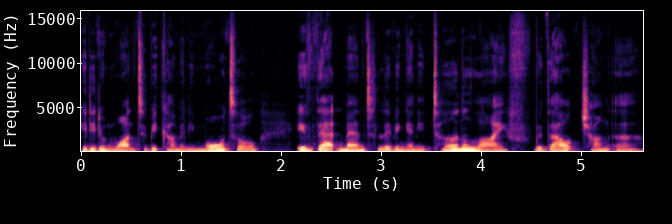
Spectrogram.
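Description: With a plain, everyday voice, a woman talks at a moderate pace, her pitch fairly low and its variation ordinary, on a very clean recording with a silent background. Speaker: podcast host and storyteller. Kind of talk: folk tale narration, storytelling in a measured, vivid, dramatic style; scripted podcast intro and outro. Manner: measured, expressive storyteller pacing; warm, friendly, informative.

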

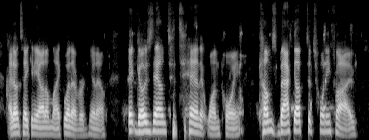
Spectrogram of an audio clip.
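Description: A man's fairly high voice at a moderate pace, lively in intonation, a plain, everyday voice. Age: 40s. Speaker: crypto podcast co-host, real estate investor. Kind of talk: casual chat.

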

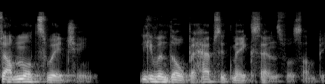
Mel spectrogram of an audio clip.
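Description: A man with a Ukrainian accent speaks fairly quickly at a fairly low pitch. Vocal fry runs through his voice. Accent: Russian-speaking Ukrainian. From eastern Ukraine, Donetsk. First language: Russian. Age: 40s. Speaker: chess grandmaster and commentator. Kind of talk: casual interview.

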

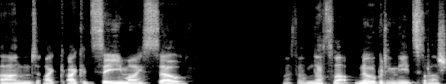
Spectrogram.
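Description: Speaking at a very slow pace, a man has an Irish accent and a medium pitch. His intonation is monotone and flat. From southwest Ireland. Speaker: veterinary surgeon and talent manager. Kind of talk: interview on an online webinar. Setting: video call.

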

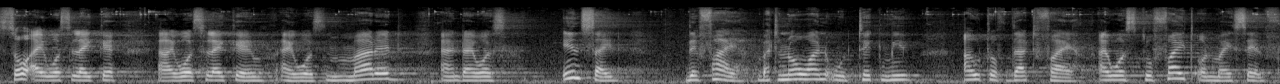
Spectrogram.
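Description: A woman talks at a very slow pace with a Tanzanian accent, her pitch medium and its variation ordinary. Noticeable background noise sits behind her. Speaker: church mission worker. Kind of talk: testimony. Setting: church. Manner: halting.

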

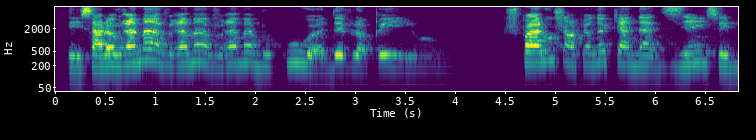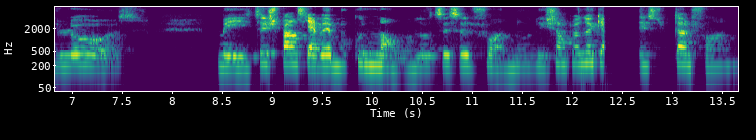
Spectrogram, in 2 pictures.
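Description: A woman speaks in a plain, everyday voice at a fairly slow pace, her medium pitch carried on fairly even intonation while her loudness swings widely. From Quebec, Saguenay (La Baie). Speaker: powerlifter. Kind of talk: casual chat.

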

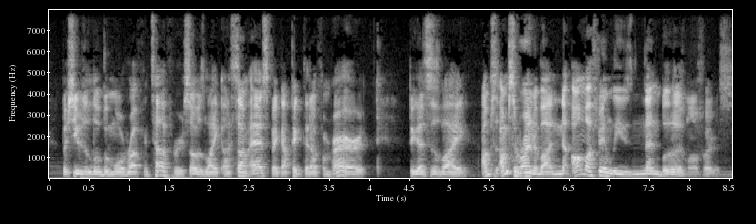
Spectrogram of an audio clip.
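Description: A medium-pitched man at a very fast pace, animated in tone with ordinary pitch variation, amid noticeable background noise. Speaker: podcast host. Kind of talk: casual chat. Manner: animated, casual, profane.

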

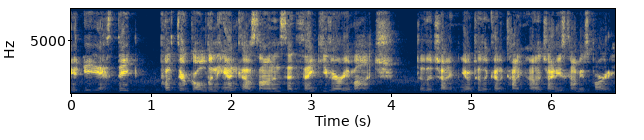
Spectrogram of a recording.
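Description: A fairly quick delivery against noticeable background noise. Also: man. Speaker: co-host. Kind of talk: casual discussion. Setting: remote online connection.

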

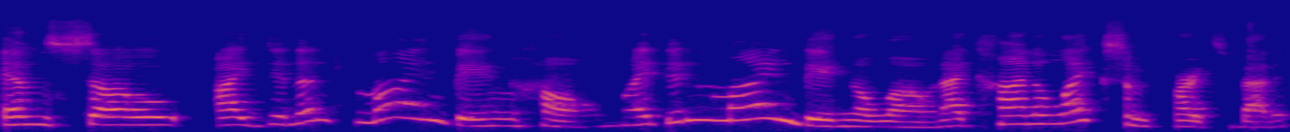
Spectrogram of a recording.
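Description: Talking very slowly yet hardly pausing, a woman with an American accent and a fairly high voice swings very widely in pitch. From Erie, Pennsylvania, US. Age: 60s. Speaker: host's mother, home cook. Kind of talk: casual chat. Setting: video call.

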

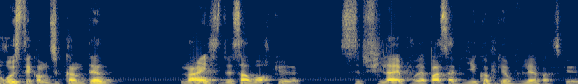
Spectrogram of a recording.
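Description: A man speaks at a very fast pace, with big swings in loudness. Long, frequent pauses break up his speech. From Montreal-Nord, Quebec. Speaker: podcast host. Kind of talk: casual chat.

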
